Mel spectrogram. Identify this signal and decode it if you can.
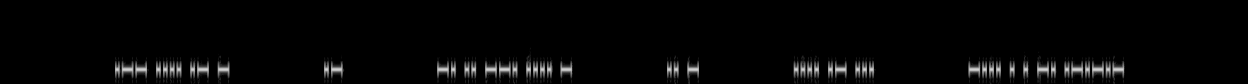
Morse code, heard as a keyed tone, about 34 wpm, 700 Hz. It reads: WHAT A NIGHT IT HAS BEEN.
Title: 4x Word-Spacing - Sentences from Top 300 Words - 35wpm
